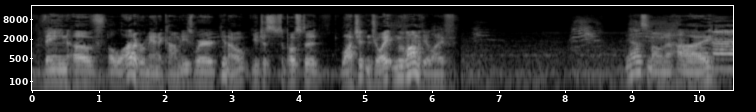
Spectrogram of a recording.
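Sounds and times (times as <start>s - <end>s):
speech: 0.2s - 6.4s, 8.9s - 10.5s
cat meowing: 6.6s - 7.1s, 8.0s - 9.5s.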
